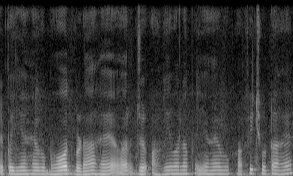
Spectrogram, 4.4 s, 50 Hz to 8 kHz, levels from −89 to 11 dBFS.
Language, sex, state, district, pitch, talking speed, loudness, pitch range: Hindi, male, Uttarakhand, Tehri Garhwal, 155 Hz, 230 wpm, -20 LUFS, 150-165 Hz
